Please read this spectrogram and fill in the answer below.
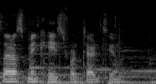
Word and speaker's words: Tertium: Let us make haste for Tertium. Technically, it's Latin. So, it it would be terium. I'm pretty sure that is the correct pronunciation.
